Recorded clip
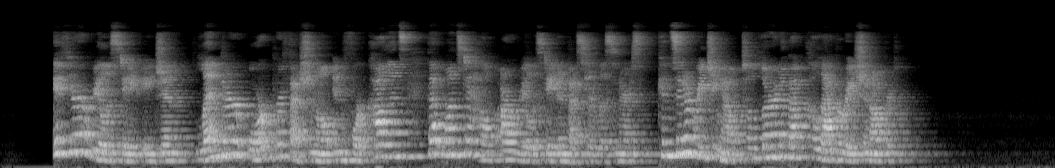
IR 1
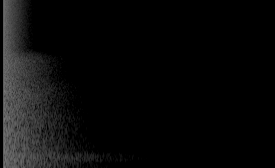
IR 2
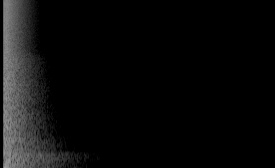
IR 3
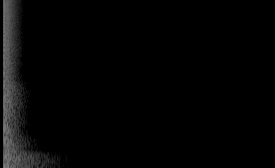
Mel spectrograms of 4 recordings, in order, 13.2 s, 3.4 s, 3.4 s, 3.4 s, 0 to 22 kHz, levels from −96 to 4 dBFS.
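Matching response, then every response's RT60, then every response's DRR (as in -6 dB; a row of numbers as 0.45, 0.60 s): 2; 1.6 s, 0.85 s, not exponential; -7.5, -11.5, -3.5 dB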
